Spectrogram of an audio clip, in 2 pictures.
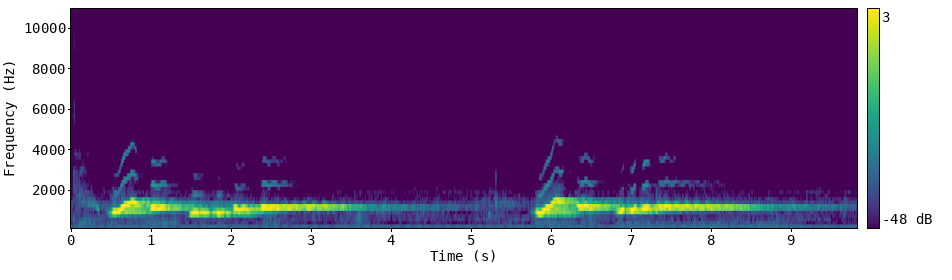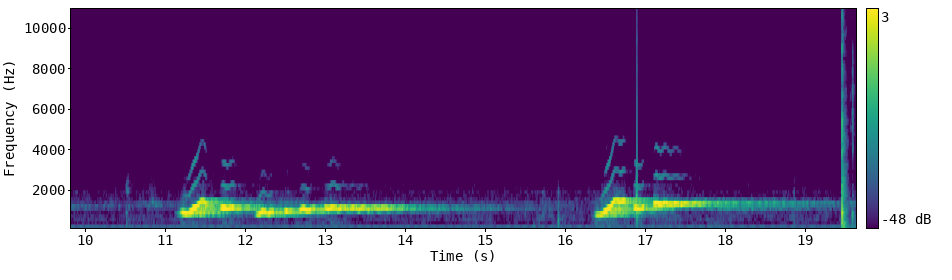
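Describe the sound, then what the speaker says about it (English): Four separate whistled phrases, each a quick upward slide into a held, wavering tone, spaced evenly with quiet pauses between them. "this is how the whistling part of the sample came about"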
